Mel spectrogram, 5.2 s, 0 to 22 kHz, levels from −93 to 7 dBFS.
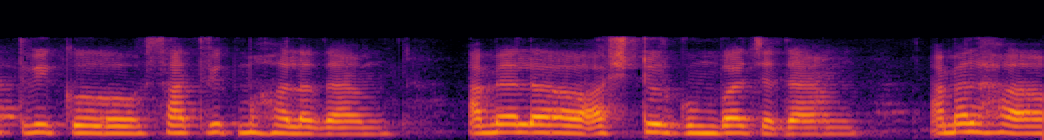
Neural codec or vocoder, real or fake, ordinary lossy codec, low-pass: vocoder, 22.05 kHz, 80 mel bands, WaveNeXt; fake; AAC, 48 kbps; 7.2 kHz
